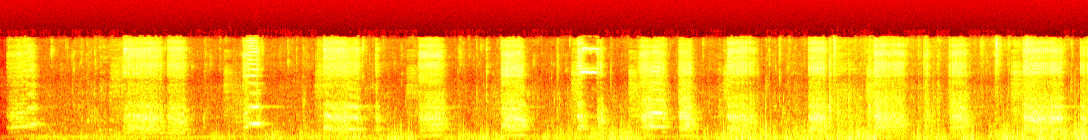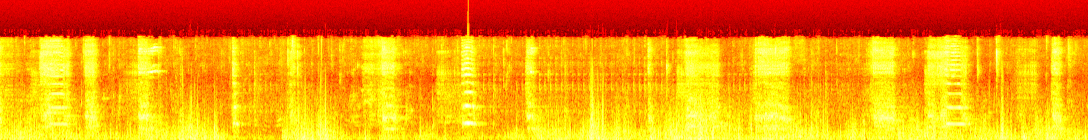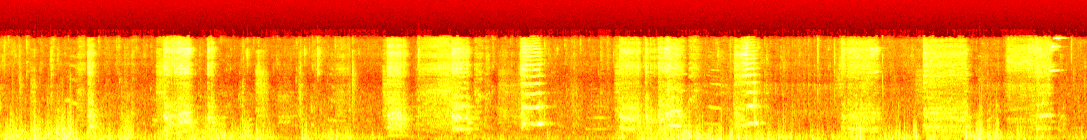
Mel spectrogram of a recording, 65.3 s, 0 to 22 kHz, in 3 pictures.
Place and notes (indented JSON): {
  "title": "Gothenburg, ferry terminal creeking speech",
  "date": "2010-08-05 12:07:00",
  "description": "the ferry terminal ponton is waiting for the ship to come. As time in water is waves, and waves on matter are sound, this is the time to wait till the ferry arrives.",
  "latitude": "57.70",
  "longitude": "11.95",
  "timezone": "Europe/Copenhagen"
}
